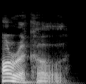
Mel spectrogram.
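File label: "oracle", British English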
